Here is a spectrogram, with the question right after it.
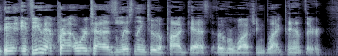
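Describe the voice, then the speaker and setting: A man talks in an ordinary speaking voice at a medium pitch and a moderate pace. His intonation is lively. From upstate South Carolina. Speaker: podcast host. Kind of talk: casual podcast chat.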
